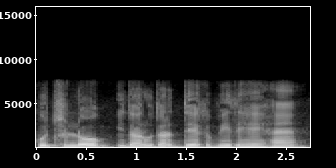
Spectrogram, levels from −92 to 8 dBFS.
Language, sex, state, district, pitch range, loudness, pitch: Hindi, male, Jharkhand, Deoghar, 130-150 Hz, -16 LUFS, 145 Hz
